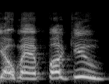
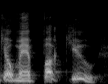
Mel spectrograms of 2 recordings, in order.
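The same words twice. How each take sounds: First: Much higher, louder, slower addict voice; crackhead voice. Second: High, hostile street addict voice; crackhead voice. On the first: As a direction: stretch it out as a wired crackhead. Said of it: "crackhead voice redo". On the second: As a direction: sneer it like a twitchy addict. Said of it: "how good I did my crackhead voice". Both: Retold or imitated.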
